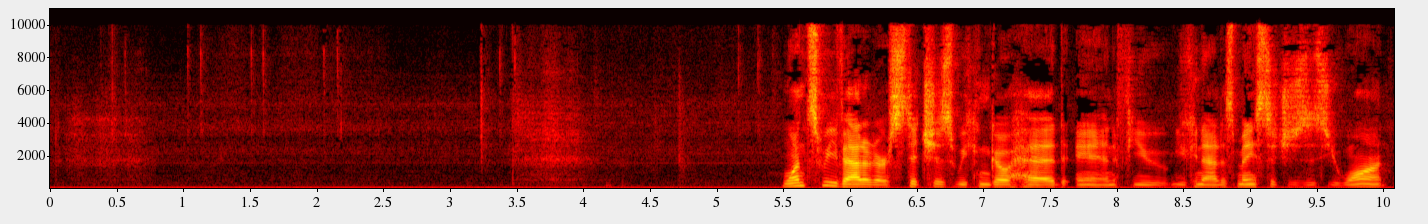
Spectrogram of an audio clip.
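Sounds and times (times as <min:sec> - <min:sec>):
low electrical hum: 0:00.0 - 0:10.0
computer mouse clicks: 0:00.4 - 0:02.3.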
